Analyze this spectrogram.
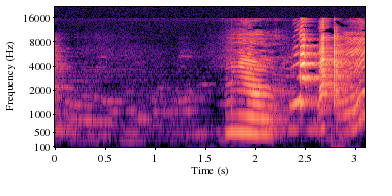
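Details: A pet Indian ringneck (rose-ringed parakeet) talks, saying "mithu mithu" after a silent start: two quick, nasal, harmonic speech-like words that rise and fall like mimicked human speech.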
